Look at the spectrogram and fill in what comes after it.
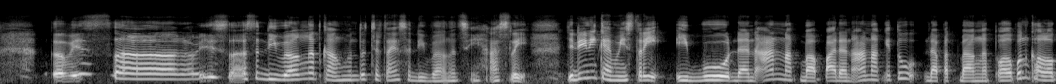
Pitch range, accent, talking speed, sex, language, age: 170-235 Hz, native, 160 wpm, female, Indonesian, 20-39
